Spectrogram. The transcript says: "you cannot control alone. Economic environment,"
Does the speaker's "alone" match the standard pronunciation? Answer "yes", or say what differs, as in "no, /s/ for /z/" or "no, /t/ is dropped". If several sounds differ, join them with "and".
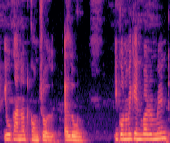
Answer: yes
